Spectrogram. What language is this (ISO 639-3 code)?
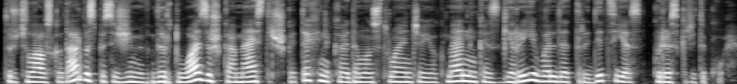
lit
